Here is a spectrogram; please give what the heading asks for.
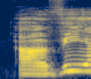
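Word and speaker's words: Veah: Last but not least, we have Via and Sunny. I think she pronounced her name Via. It's V-E-A-H. We're going to call her Via.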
